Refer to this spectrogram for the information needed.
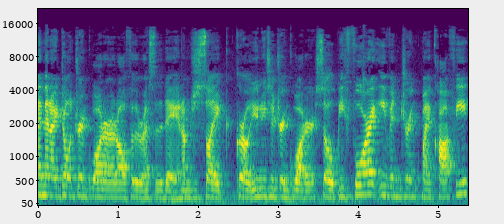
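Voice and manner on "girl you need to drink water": normal talking voice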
